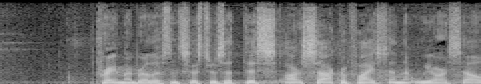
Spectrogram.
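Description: A man chants in a steady voice, echoing in a large hall.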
